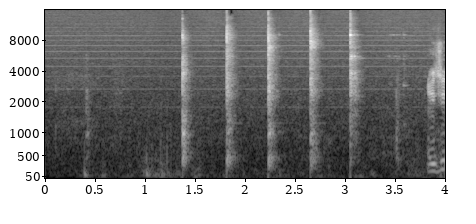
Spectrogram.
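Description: Five sharp metallic hammer blows on a steel drift, evenly spaced at about two and a half a second after two lighter taps, driving the worn lower steering-head bearing cup out of a motorcycle headstock.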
